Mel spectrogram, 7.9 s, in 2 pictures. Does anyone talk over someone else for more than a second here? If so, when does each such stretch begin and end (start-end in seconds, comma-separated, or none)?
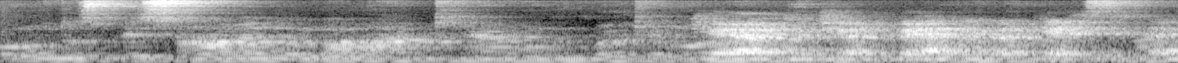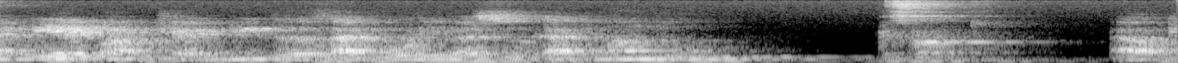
2.3-4.0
